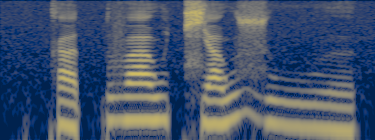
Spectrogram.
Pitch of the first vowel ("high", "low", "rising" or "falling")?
low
